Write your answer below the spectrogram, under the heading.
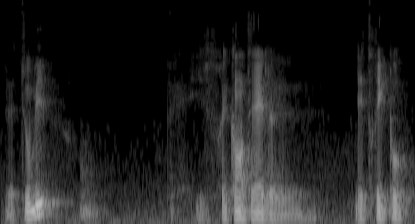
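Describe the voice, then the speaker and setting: An actor playing a deferential, streetwise police detective with a laconic, colloquial manner in a French crime drama. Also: male voice, sits low, slow pace, muffled recording. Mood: matter-of-fact.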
